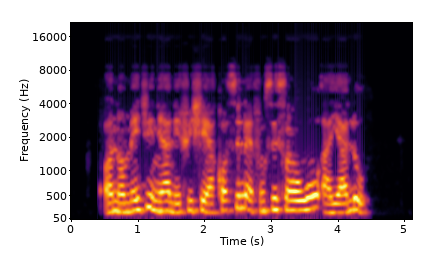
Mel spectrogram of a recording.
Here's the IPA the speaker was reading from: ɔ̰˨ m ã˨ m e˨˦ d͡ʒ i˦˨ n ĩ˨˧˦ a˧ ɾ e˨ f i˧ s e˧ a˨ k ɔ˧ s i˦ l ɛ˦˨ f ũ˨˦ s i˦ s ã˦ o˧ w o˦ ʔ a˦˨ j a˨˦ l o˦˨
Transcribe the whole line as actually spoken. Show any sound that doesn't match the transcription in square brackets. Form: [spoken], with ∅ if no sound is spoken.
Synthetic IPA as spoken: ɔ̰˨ [n] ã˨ m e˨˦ d͡ʒ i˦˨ n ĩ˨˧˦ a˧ [l] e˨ f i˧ [ʃ] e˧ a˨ k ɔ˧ s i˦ l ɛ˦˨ f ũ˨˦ s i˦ s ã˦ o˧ w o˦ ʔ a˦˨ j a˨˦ l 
